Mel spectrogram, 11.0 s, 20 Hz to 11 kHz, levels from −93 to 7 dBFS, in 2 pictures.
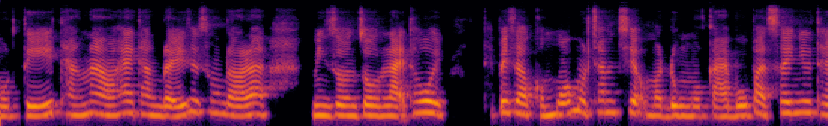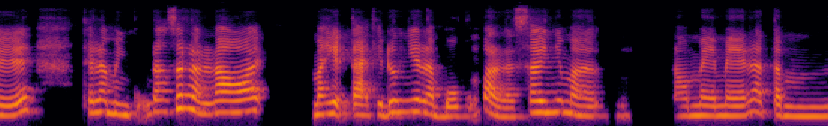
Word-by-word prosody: một 205 - -3
tí 215 +2 +2
tháng 230 -2 -4
nào 240 -4 0
hay 270 +3 -2
tháng 235 -3 -3
đấy, 210 +1 +2
rồi 285 - -4
xong 270 -2 -9
đó 215 -1 0
là 245 0 +1 0.3
mình 220 -1 +1
dồn 215 -1 0
dồn 215 -1 +1
lại 205 - +3
thôi. 270 -2 +3 0.3
Thì - - -23
bây 275 - +2
giờ 250 -3 +2
có 215 - -4
mỗi 250 +1 +1
100.000.000 280 -2 -2
mà 215 -1 -3
đùng 210 0 +1
một - - -4
cái 200 -1 -1
bố 215 +2 +1
bảo 240 +2 0
xây 265 +3 -1
như 275 0 -2
thế, 235 +5 +1 0.4
thế 275 - 0
là 290 - +3
mình 245 -3 -1
cũng - - -11
đang 290 0 0
rất 370 0 +6
là 340 - +5
lo 280 +3 +6
ấy! 315 +2 +4 0.3
Mà 240 - +3
hiện 260 - +2
tại 235 -1 +4
thì 235 - -1
đương 285 +1 0
nhiên 295 -1 +1
là 245 - +4
bố 200 0 -2
cũng 210 - -14
bảo - - +3
là 185 - -3
xây 280 +9 +3
nhưng 280 0 -2
mà, 240 -4 +2 0.2
ừm, 215 - -17 0.3
nó 205 - -5
mé 215 0 0
mé 215 0 0
là 290 - 0
tầm 200 -3 -2
235 Hz, 325 wpm, -23 LUFS, 215-275 Hz, 0.4 s, rất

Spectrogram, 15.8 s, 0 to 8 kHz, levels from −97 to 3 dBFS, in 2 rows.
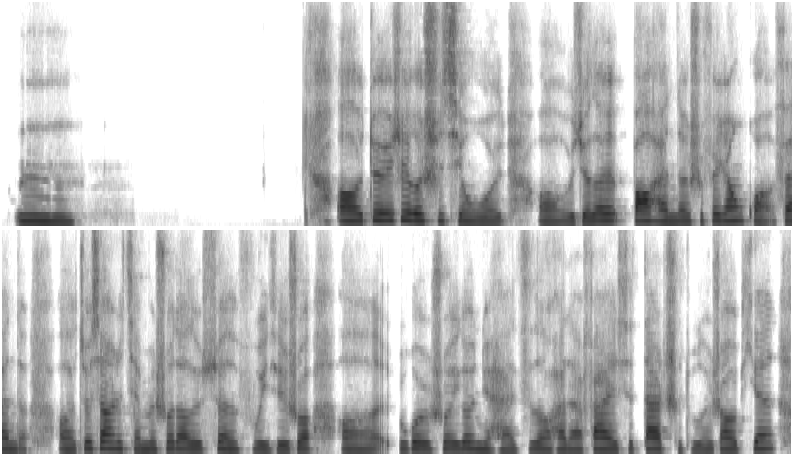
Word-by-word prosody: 嗯。 210 -3 +1 2.6
呃， 230 -1 +6
对 260 +2 +3
于 - - 0
这 270 +1 +2
个 240 -1 +6
事 235 +1 -3
情， 220 -3 -2
我 195 0 -2 0.4
呃， 200 -1 -2
我 205 0 -3
觉 210 +1 0
得 230 +2 +3
包 235 0 +8
含 215 -3 +1
的 210 +1 0
是 220 +1 -7
非 230 +1 -1
常 235 +1 +2
广 210 -1 -3
泛 215 0 +2
的， 205 0 -8 0.3
呃， 210 -3 -1
就 240 +4 -1
像 250 +1 +4
是 235 -1 -1
前 215 -3 -4
面 210 +1 0
说 225 +1 -2
到 225 -1 +2
的 215 0 +1
炫 220 0 -1
富， 215 0 -8
以 205 - 0
及 200 +1 -1
说， 220 +1 0 0.3
呃， 200 -2 -3
如 215 - -6
果 225 -1 +2
说 220 +1 -3
一 220 - 0
个 230 +1 +1
女 210 -2 -1
孩 190 -1 -5
子 195 +3 -9
的 210 -1 -1
话， 205 -1 -1
她 205 0 -1
发 215 0 +3
一 210 - 0
些 210 +1 -9
大 225 +2 +3
尺 215 -2 -8
度 200 +1 -8
的 200 +1 -4
照 215 0 +1
片。 240 +3 -2
215 Hz, 215 characters per minute, -22 LUFS, 205-230 Hz, 2.6 s, 包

